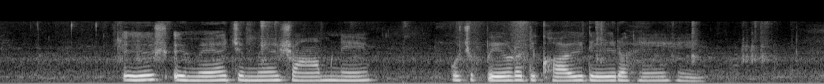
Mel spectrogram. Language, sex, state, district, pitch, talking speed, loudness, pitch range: Hindi, female, Rajasthan, Jaipur, 190 Hz, 75 wpm, -14 LUFS, 185-195 Hz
